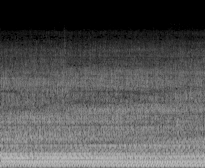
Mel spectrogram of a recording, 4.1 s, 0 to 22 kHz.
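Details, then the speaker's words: 2019 Mustang GT V8 on cold start: deep, extremely loud unmuffled burble at idle, quiet start not engaging; active exhaust valves stuck open, with clicking from the active exhaust. "okay as you can tell that's extremely loud and that was absolutely not quiet start so I've yet to hear the video back but I assume I could hear the clicking from the active exhaust from where I was sitting"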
